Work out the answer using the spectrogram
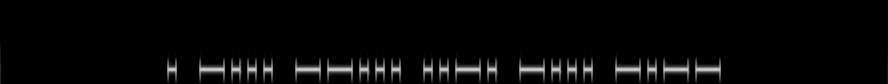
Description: Morse code, heard as a keyed tone, about 15 wpm, 700 Hz. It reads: EB7FBY
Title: DXCC-100 Call Signs - 6 Characters - Repeated 3x - 15wpm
